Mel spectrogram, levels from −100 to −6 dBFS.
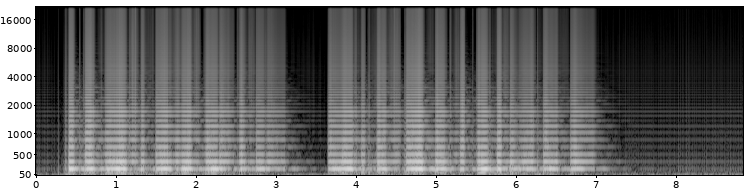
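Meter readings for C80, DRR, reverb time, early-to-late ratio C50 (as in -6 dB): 14.5 dB, 9.0 dB, 1.0 s, 12.5 dB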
